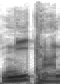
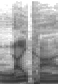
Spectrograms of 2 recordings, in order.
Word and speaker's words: Nikon: what you're talking about you're mispronouncing Nikon it should be Nikon not Nikon and I'm like okay well literally Nikon USA when we have calls with them and briefings they call it Nikon I believe they're right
